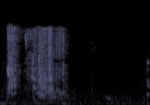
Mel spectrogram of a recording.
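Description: Near silence with faint, brief crinkling and rustling of the costume kit's packaging and items being handled during the first second.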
